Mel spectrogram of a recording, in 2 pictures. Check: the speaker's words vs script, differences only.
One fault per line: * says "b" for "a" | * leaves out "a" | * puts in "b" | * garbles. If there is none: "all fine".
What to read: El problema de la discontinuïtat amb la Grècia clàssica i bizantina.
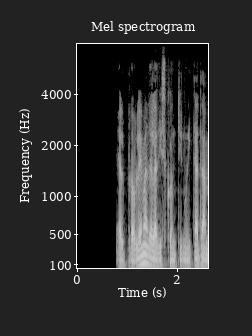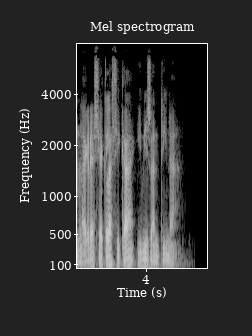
all fine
